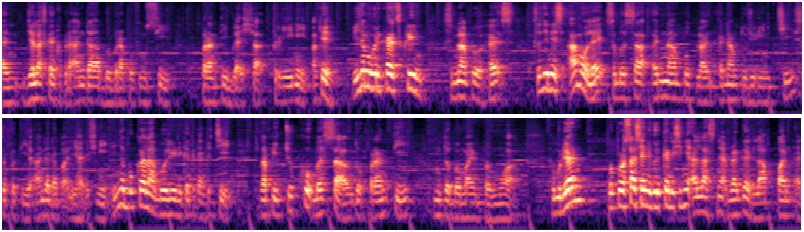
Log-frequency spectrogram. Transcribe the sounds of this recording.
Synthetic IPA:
and͡ʒəlaskankəpada̰ʔandabəbəɾapafuŋsi | pəɾant̪ibəlaʔisa̰ʔt̪ɾiːnĩokeiɲə̃məŋɡuɾikanskɾin | səmbilanpulʊhɛt̪sː | əd͡ʒənɪsamolɛt̪̚səbəsaʔənãmppuluɦanənãmt̪ud͡ʒʊɦiɲt͡ʃisəpərt̪ija̰ŋʔa̰ndadapa̰t̪̚liɦa̰t̪̚disiniʔḭɲãbukanlahbolɛhdikat̪akankət͡ʃɪʔ | t̪ət̪apit͡ʃukʰʊp̚bəsaunt̪ʊk̚pəɾant̪i | unt̪ʊk̚bəmãɪnpərmũa̰ | kəmudianpəmpɾosɛsjãŋdiɡuɾikandisiniʔadəlahsəɲaʔ̚bəɾaɡənlapanə̰

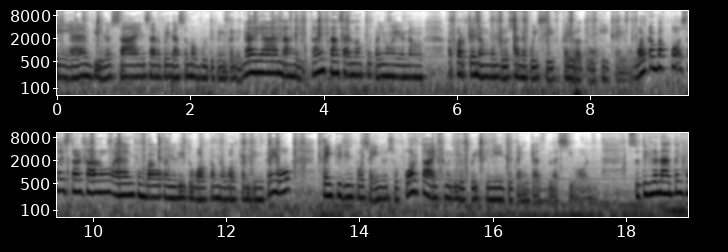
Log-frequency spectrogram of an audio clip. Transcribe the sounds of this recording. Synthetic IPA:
ɪŋɛnd̪vinosajnsaːnɐpojnaːsɐmɐbuːt̪ɪkɐjoŋkɐlɐɡaːjɐnːaɦɪt̪̚kaːhɪt̪̚nasɐʔanmɐnpʊkɐjo̞ŋɐjo̞nːɐŋ | ʔɐpɐɾt̪ɛnɐŋmʊnd̪o̞saːnɐpoʔɐjsɛjfkɐjo̞ʔɐt̪ʔo̰ːkɛjkɐ̰jo̰wɛlkɐmbɐk̚poʔsɐɪst̪aɹt̪aɹoʔɛnd̪̚kʊŋbaːɡokɐjo̞d̪iːt̪owɛlkɐmnɐwɛlkɐmd̪ɪnkɐjo̞ | t̪ɛŋkjʊd̪ɪnpo̞ʔsɐʔɪɲːoŋsʊpoɾt̪ɐʔajt̪uliɐpɹiʃɪejt̪̚ːɐt̪ɛ̰ŋk̚ɡa̰d̪̚blɛ̰sjʊ̰n | sot̪ɪɡ̚nɐnaːt̪ɪnk

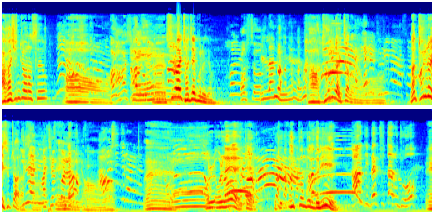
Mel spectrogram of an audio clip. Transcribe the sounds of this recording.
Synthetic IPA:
aɡaɕ̬ʰind͡ʑoaɾas͈ʌjo | ʌ | jesʰuɾoaet͡ɕad͡ʑe̞bunɯɲo̰ | ilːamiɲajoatuɾinait̚t͡ɕ͈ana̰jo̰ | nantuɾinais͈ʌt͡ɕ͈oa̰ɾa̰jeiɭːamiʌ̰ | je | owʌɭːe̞ik͈eikeip͈ɯnbundɯɾiandimek̚t͡ɕ͈ʰut͈aɾod͡ʑuo | je

